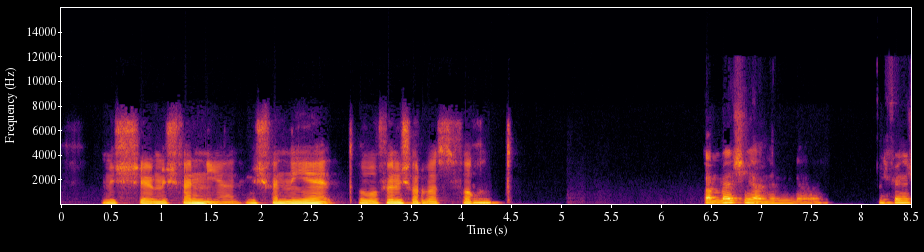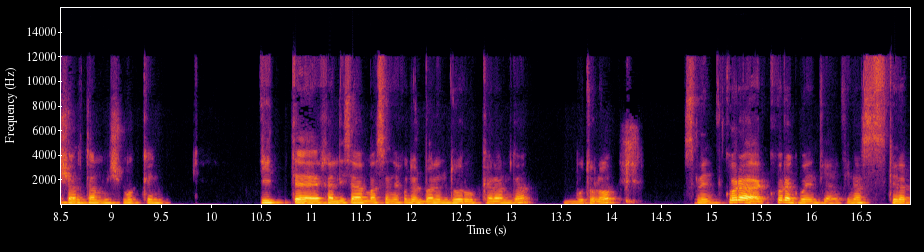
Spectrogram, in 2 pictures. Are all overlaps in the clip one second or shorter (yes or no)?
yes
